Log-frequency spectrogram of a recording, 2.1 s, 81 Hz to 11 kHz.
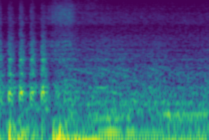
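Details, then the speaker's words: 1995 Renault Safrane Bi-Turbo, 268 hp twin-turbo V6: quick cranking bursts, then catches into a deep, even idle with no knocks or ticks; healthy start. "Alors effectivement le bruit moteur Oui, c'est voilà voilà un V6 on voit que 6 cylindres c'est un peu rou derrière quand même."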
